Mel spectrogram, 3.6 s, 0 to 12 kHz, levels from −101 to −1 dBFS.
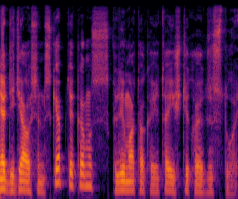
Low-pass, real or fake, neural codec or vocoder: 10.8 kHz; real; none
